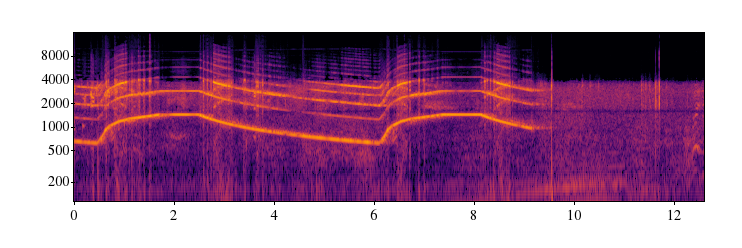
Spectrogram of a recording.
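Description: Emergency vehicle siren wailing through two slow cycles, each rising quickly, holding high, then falling slowly, before it cuts off a little after nine seconds in. A low steady hum and a single click remain afterwards.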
